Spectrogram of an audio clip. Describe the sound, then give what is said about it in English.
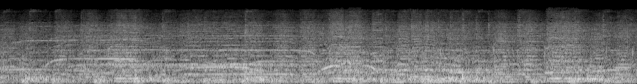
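A large concert crowd at L'Embarcadère in Aubervilliers, France, cheers loudly and steadily for several seconds, a dense roar of voices with scattered shouts and high whoops rising above it, never letting up. “The crowd here tonight. Yeah, they was jamming.”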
